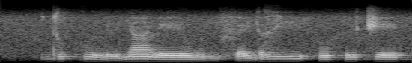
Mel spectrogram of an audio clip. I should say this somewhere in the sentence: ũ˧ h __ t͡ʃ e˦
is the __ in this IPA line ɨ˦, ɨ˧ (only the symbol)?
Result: ɨ˦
